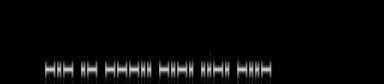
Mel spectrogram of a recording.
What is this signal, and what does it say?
Morse code, heard as a keyed tone, about 50 wpm, 700 Hz. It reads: KA8CFX
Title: Speed Racing - USA Call Signs 40wpm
